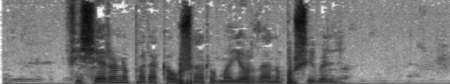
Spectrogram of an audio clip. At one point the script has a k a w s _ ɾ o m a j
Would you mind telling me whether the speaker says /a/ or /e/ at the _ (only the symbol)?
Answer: a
